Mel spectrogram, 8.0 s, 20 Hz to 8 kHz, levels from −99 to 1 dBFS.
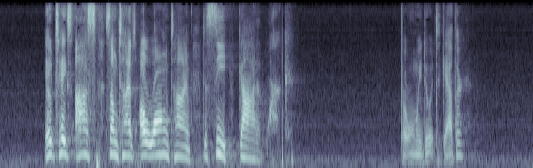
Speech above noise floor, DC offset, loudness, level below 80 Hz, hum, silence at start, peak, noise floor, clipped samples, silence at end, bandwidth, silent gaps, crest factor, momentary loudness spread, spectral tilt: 33 dB; under 0.1%; -20 LUFS; -48 dBFS; none; 0.7 s; 0 dBFS; -54 dBFS; under 0.1%; 1.05 s; 7.8 kHz; none; 22 dB; 15 LU; -3 dB/octave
